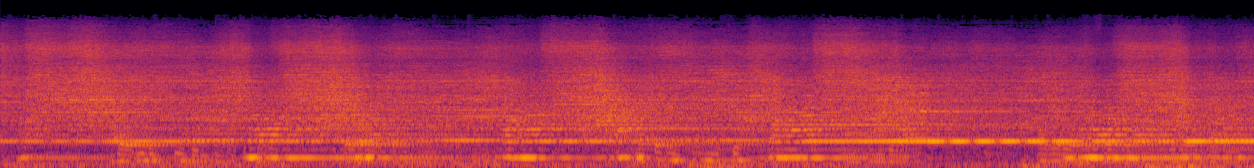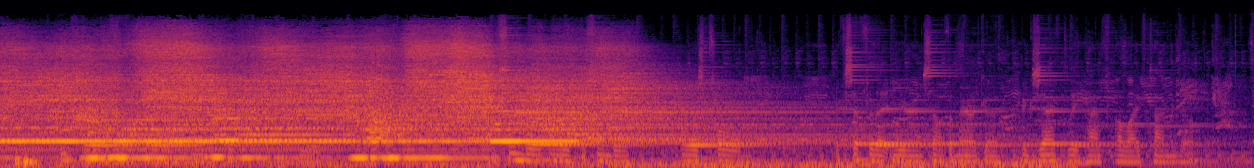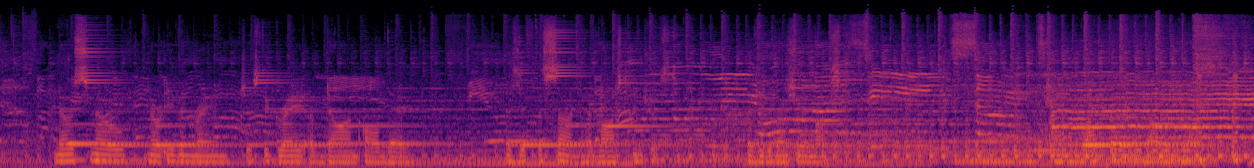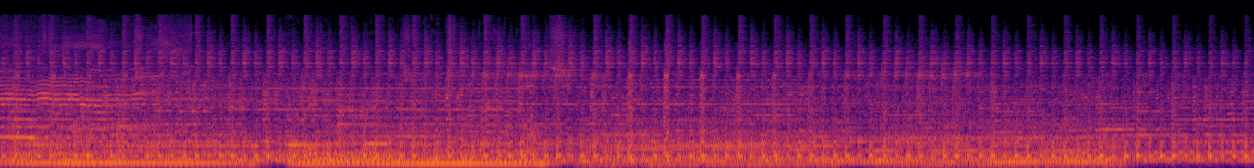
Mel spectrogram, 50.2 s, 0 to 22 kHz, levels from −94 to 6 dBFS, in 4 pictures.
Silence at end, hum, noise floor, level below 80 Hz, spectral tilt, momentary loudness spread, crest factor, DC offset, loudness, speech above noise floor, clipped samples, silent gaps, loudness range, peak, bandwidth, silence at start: 0 s; none; -45 dBFS; -40 dBFS; -3.5 dB/octave; 18 LU; 16 dB; under 0.1%; -23 LUFS; 12 dB; under 0.1%; none; 17 LU; -8 dBFS; 16 kHz; 0 s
